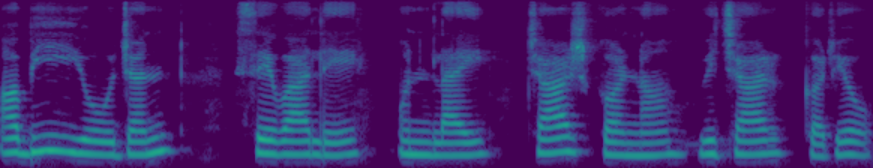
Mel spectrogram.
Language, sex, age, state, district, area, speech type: Nepali, female, 30-45, West Bengal, Darjeeling, rural, read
